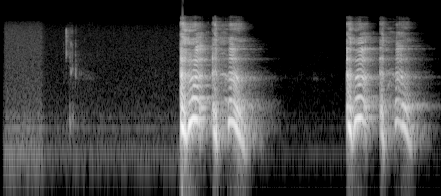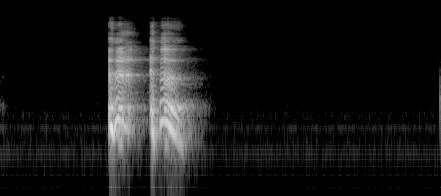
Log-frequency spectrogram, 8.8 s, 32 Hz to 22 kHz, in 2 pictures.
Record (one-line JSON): {"three_cough_length": "8.8 s", "three_cough_amplitude": 29005, "three_cough_signal_mean_std_ratio": 0.27, "survey_phase": "beta (2021-08-13 to 2022-03-07)", "age": "45-64", "gender": "Female", "wearing_mask": "No", "symptom_none": true, "smoker_status": "Never smoked", "respiratory_condition_asthma": false, "respiratory_condition_other": false, "recruitment_source": "REACT", "submission_delay": "2 days", "covid_test_result": "Negative", "covid_test_method": "RT-qPCR", "influenza_a_test_result": "Negative", "influenza_b_test_result": "Negative"}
